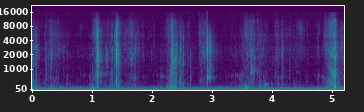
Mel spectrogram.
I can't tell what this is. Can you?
slime noise 4 1
Slime noises done by J. Tapia E. Cortes
SAC, Mus-152, slime, GARCIA, putty, live-recording, goo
